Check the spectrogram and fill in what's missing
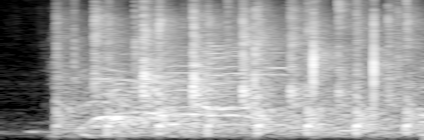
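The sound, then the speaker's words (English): An audience breaks into applause, a dense wash of many hands clapping together with crowd voices mixed in, starting abruptly and holding steady for about two seconds; the audience claps to show they have seen the movie Thumbelina. “Give a round of applause if you've ever seen the movie Thumbelina.”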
